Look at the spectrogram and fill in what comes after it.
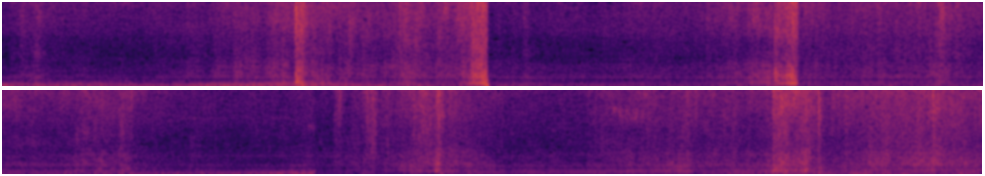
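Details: Flying hornets give a wavering, humming buzz with rippling harmonics throughout, interrupted by several loud knocks or bumps about every two seconds and a drop in level near the tenth second.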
